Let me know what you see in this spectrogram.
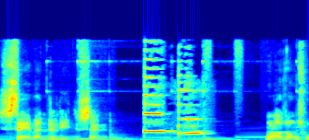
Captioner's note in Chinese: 鈴聲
